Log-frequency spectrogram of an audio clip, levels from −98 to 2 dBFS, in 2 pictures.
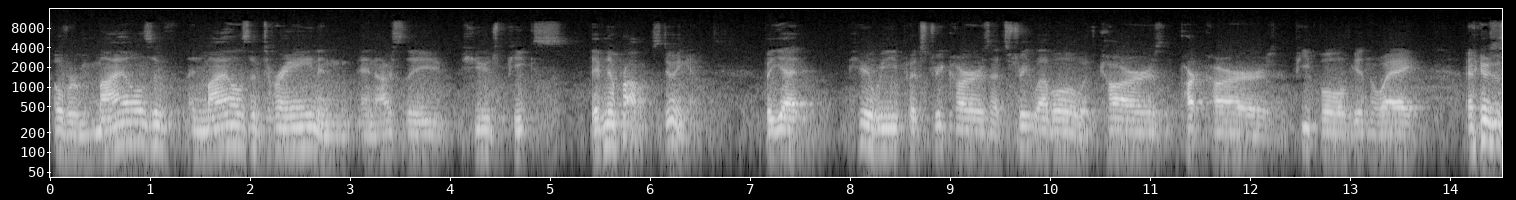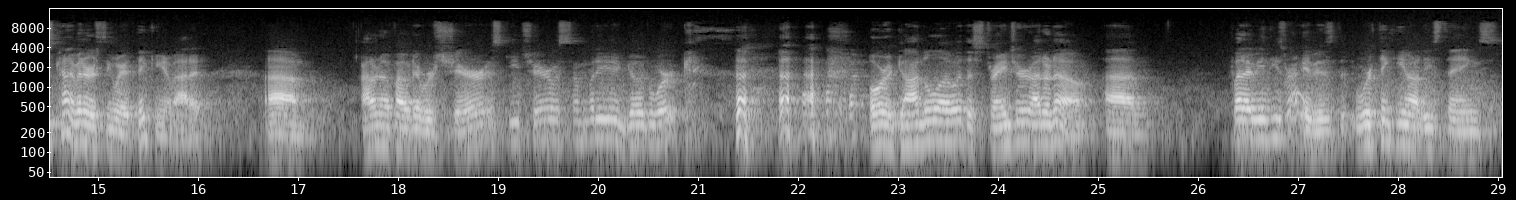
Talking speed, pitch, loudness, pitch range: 180 wpm, 115 Hz, -19 LUFS, 100-135 Hz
